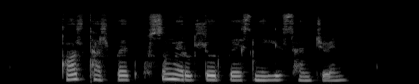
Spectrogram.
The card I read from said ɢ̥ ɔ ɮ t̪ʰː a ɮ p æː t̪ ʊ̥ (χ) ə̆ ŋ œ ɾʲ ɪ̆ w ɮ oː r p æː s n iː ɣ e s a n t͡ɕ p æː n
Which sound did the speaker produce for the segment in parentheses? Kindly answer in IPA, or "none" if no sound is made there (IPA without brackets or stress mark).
s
